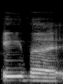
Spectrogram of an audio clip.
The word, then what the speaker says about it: Ava: But in my head, I pronounce Evangeline with that, like the Evangeline, so that therefore Ava is Ava, which I know sounds like it should be the AVA.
